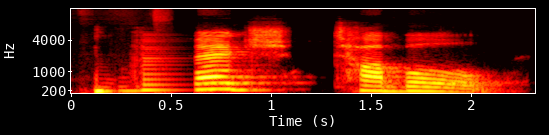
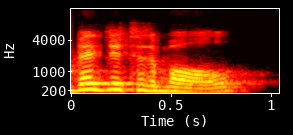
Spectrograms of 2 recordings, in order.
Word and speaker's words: vegetable: of one of them vegetable it's not vegetable it's vegetable vegetable okay three syllable and also we have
